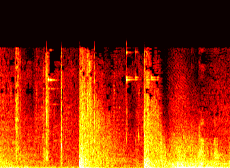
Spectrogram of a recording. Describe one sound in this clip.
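A pistol fires loud, sharp shots.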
